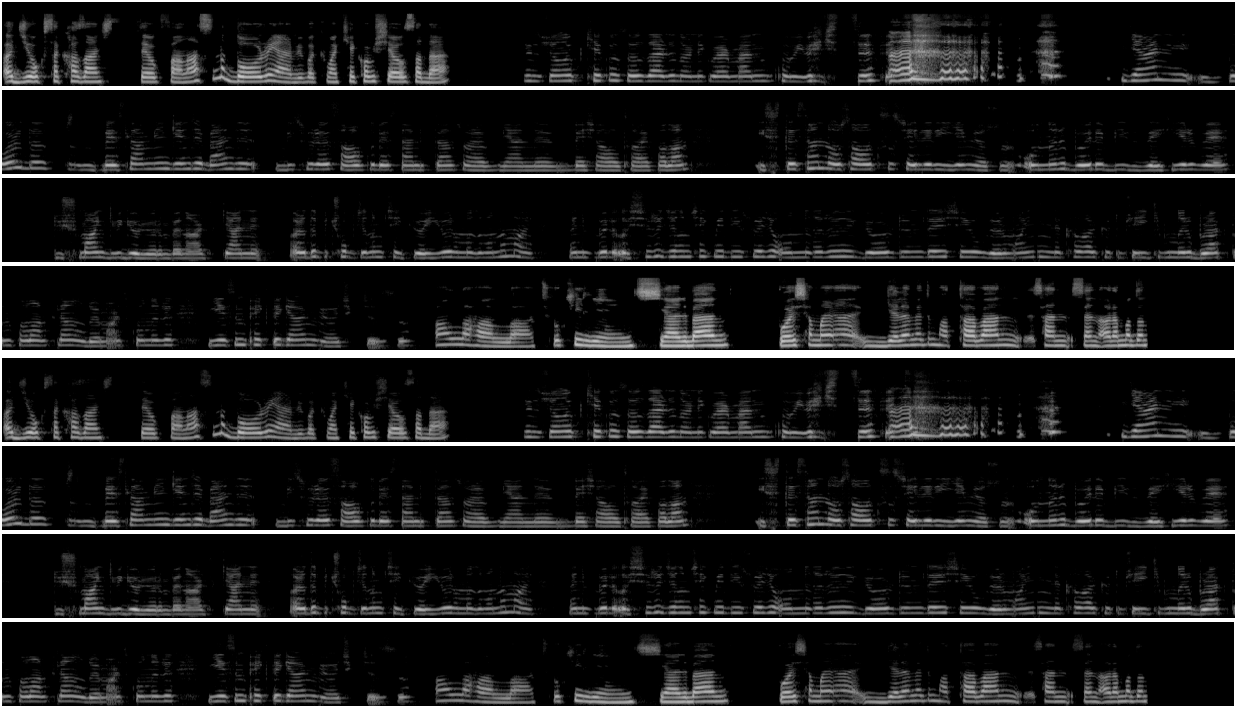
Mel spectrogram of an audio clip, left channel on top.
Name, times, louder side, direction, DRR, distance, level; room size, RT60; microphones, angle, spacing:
voice 1, 0.0-1.1 1.4-4.5 8.9-9.9 10.4-10.6 41.3-44.3 44.8-48.4, left 5 dB, 70° left, 0.6 m, -25 dB
voice 2, 5.2-9.2 10.1-10.6 11.2-19.2 19.9-24.7 25.2-30.1 30.3-41.1, equal, 10° right, 5.0 m, -34 dB
head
